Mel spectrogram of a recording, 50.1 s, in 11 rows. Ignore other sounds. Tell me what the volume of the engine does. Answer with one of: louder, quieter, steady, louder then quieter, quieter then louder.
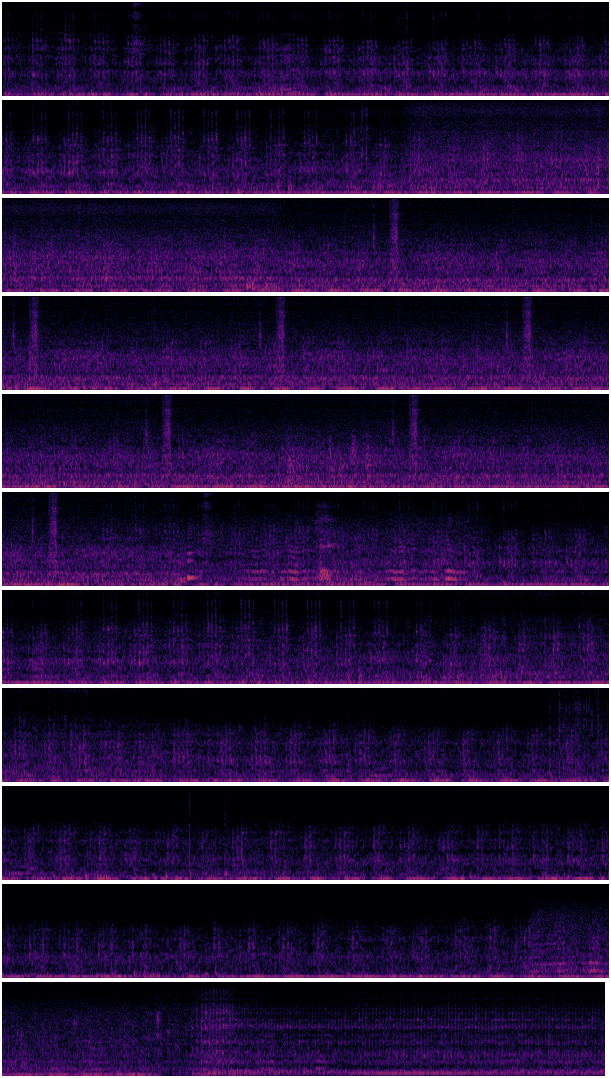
steady.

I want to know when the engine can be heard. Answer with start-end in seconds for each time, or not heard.
0.0-50.0.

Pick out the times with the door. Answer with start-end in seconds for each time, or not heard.
20.3-21.1.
